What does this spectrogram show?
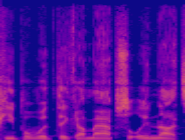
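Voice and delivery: plain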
